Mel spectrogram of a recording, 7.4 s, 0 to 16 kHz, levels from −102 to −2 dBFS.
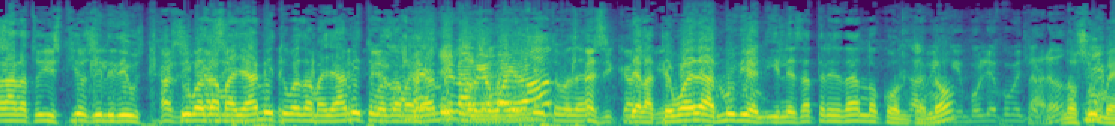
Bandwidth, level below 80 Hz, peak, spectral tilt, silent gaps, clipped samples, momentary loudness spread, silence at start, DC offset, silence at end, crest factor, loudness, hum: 14 kHz; -34 dBFS; 0 dBFS; -5.5 dB/octave; none; 0.6%; 8 LU; 0 s; under 0.1%; 0 s; 8 dB; -8 LUFS; none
